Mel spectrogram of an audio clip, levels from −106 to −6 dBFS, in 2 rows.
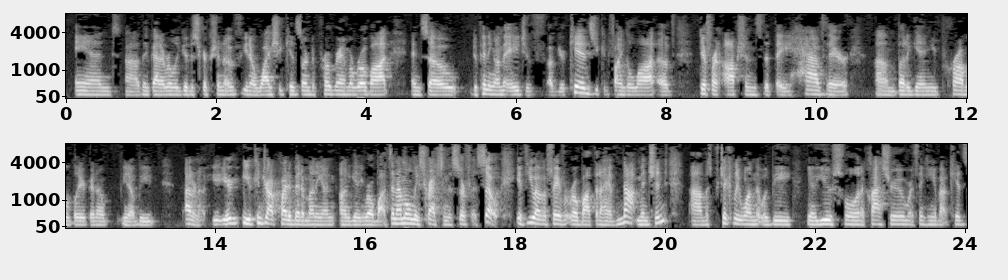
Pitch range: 130-160 Hz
